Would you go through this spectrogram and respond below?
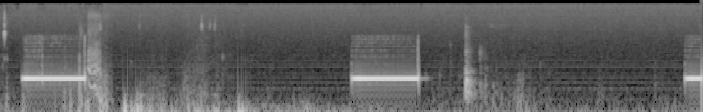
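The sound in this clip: A telephone rings unanswered after dialing, with steady buzzing ring tones repeating about every five seconds. Two tones play in full and a third begins at the end, with clicks and low background noise in the gaps.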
